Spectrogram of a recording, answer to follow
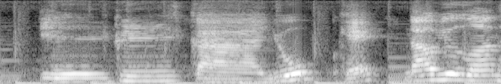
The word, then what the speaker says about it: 읽을까요: When 2 prop consonants at the bottom before 이응, the last prop consonant moves to the next syllable because 이응 is silent, zero sound. So you should read as 읽을까요?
